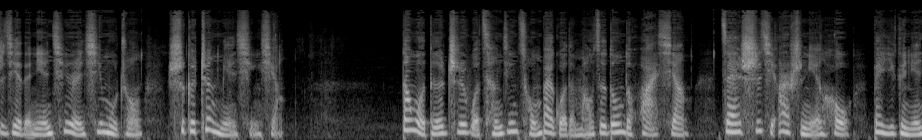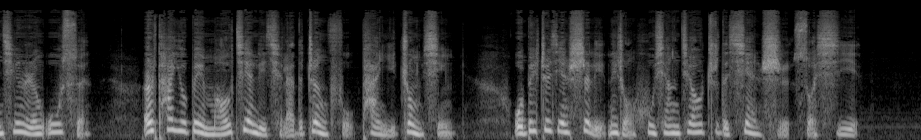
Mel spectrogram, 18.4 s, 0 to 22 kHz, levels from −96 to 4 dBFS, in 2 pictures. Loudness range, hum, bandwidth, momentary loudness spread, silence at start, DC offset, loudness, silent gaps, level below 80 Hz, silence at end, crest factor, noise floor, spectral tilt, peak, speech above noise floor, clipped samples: 3 LU; none; 16.5 kHz; 10 LU; 0 s; under 0.1%; -29 LUFS; none; -60 dBFS; 0.65 s; 18 dB; -69 dBFS; -5 dB/octave; -12 dBFS; 40 dB; under 0.1%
